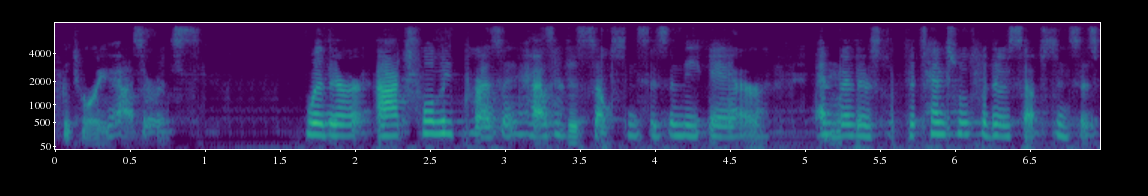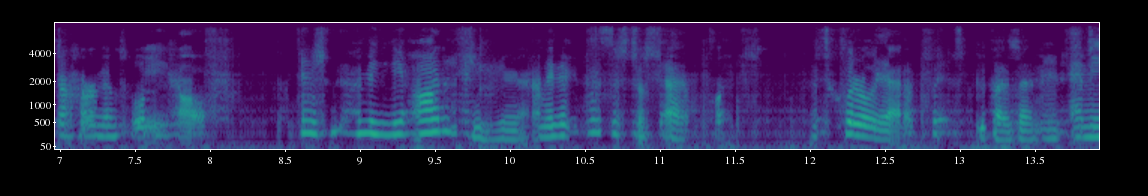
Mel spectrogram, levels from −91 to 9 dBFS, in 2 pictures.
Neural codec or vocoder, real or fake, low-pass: codec, 16 kHz in and 24 kHz out, 0.6 kbps, FireRedTTS-2 codec; fake; 7.2 kHz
